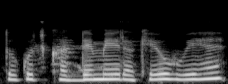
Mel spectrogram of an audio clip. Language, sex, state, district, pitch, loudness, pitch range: Hindi, female, Chhattisgarh, Raipur, 235 Hz, -14 LUFS, 225-240 Hz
